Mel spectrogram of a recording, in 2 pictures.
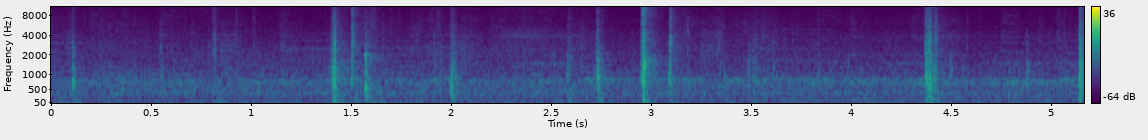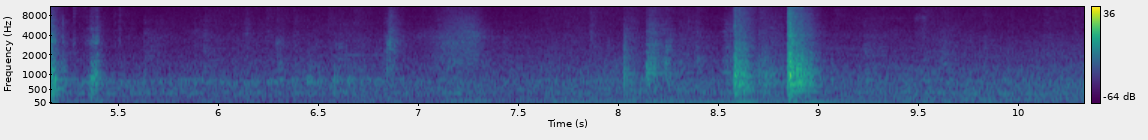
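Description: Retaining clips of a 16-inch MacBook Pro's aluminium bottom case snapping loose as it is pried off with a plastic pry tool: a series of sharp, irregularly spaced clicks, with a couple of louder clicks and a low knock about eight to nine seconds in as the panel comes away.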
